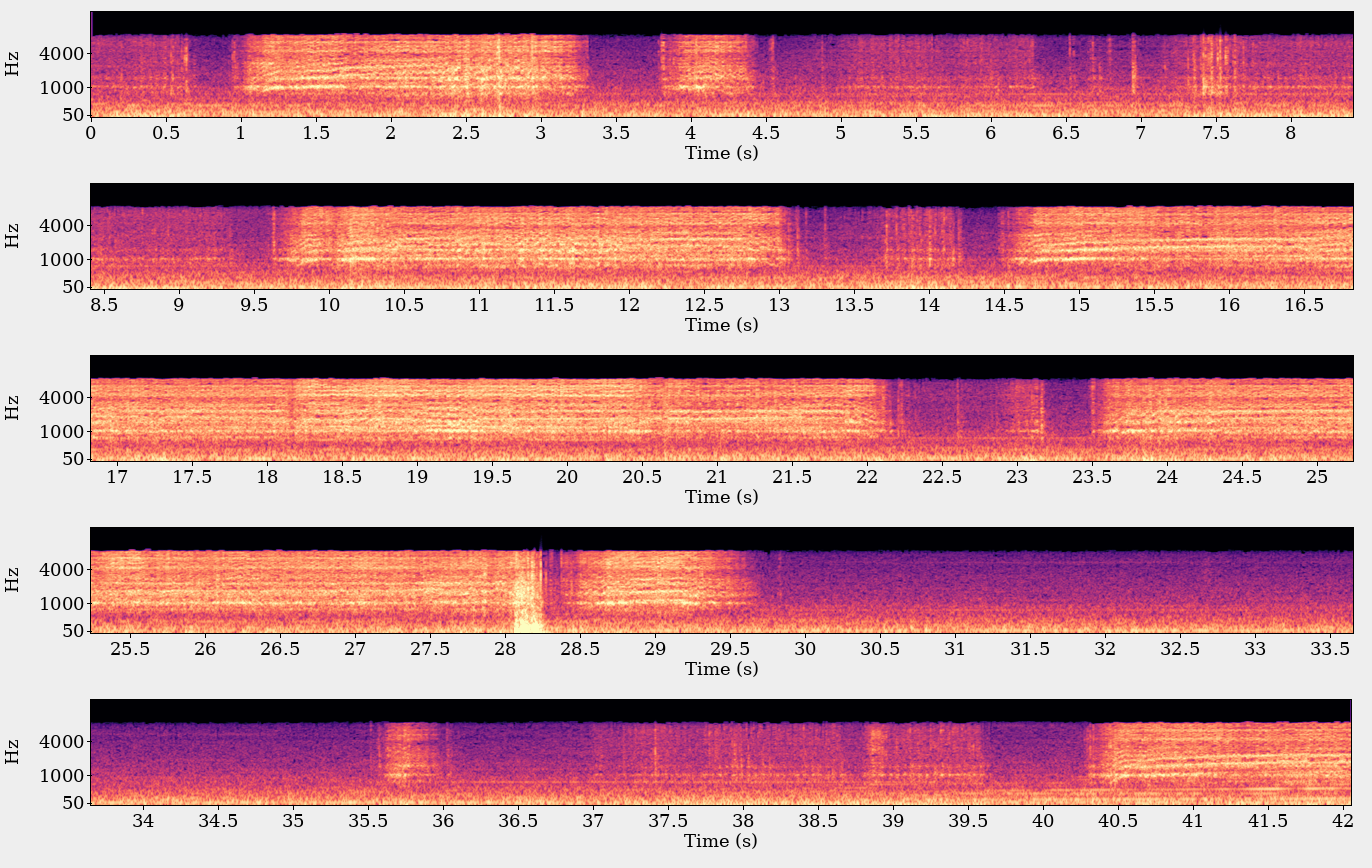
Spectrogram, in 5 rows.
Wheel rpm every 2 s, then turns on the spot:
60, 100, 20, 10, 20, 150, 70, 100, 160, 160, 140, 30, 150, 160, 70, 0, 0, 0, 10, 20, 110.
4-8 12-14 36-40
